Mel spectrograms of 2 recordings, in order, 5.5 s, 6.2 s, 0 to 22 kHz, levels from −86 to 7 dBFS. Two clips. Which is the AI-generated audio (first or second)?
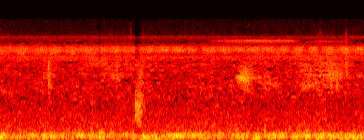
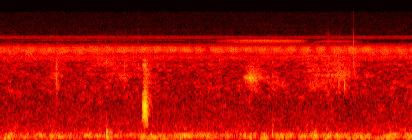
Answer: first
